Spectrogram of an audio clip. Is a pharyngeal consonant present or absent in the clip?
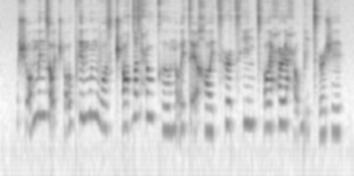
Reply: present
